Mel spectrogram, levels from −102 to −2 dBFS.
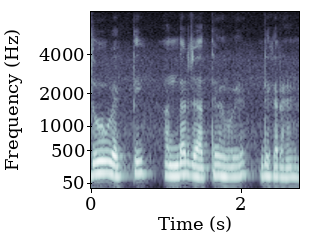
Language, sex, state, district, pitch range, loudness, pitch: Hindi, male, Uttar Pradesh, Lucknow, 130-155 Hz, -15 LUFS, 140 Hz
